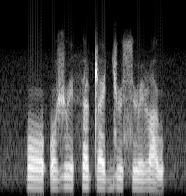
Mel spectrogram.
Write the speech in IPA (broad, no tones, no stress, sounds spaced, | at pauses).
oː ʔ o ʒ ʉ i̯ θ ɛ ʈ ɛː ɟ ʉ s ʉ i̯ ɭ a u̯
